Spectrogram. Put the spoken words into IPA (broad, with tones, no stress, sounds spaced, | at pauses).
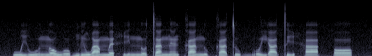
w i˧ w u˨ n ɔ˧ w o˧ b ĩ˧ w a˨ m ɛ˧ h i˨ n o˨˦ t a˦˨ n ɛ̃˨˦ k a˦˨ n u˨ k a˧ t u˨ b o˨ j a˨˦ t i˧ h a˧ | ɔ˧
